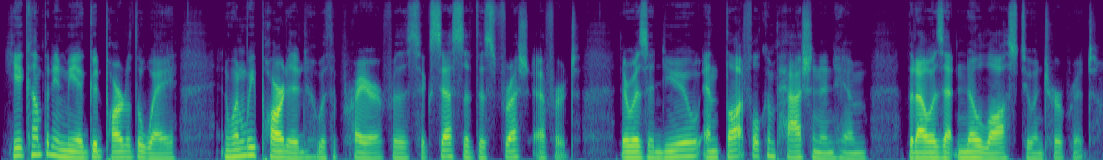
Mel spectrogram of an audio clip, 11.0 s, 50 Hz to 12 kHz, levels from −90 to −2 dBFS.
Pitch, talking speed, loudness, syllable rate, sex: 125 Hz, 215 wpm, -21 LUFS, 5.4 syllables/s, male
